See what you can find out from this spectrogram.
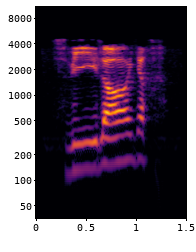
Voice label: "wilajer", alsace; vin; chai

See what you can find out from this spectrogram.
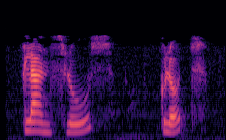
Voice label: "glanzlos", Bas Rhin; vin; mat

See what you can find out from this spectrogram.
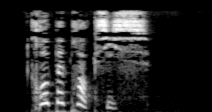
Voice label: "gruppepraxis", alsace; medecine

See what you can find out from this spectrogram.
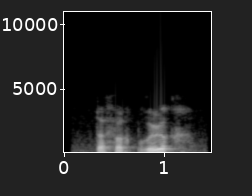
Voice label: "verbruch", alsace; vin; consommation

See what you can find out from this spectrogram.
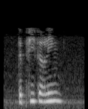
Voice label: "pfifferling", alsace

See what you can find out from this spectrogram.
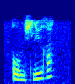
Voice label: "umschluche", alsace

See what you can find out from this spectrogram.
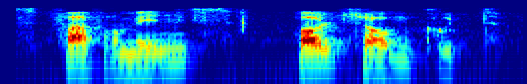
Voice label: "pfefferminz", Alsace; vin; menthe

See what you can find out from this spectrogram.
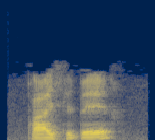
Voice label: "preiselbeer", alsace

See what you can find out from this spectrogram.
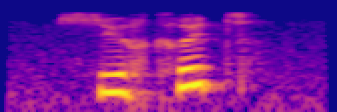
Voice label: "surkrut", alsace

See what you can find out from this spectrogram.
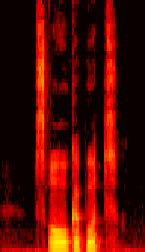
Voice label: "angebot", alsace

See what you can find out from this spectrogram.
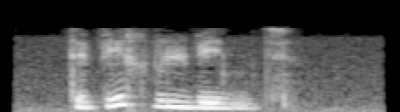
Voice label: "wirwwelwind", alsace; meteo

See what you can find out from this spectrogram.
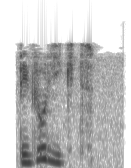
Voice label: "bewellikt", alsace; meteo

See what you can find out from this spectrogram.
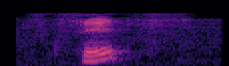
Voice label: "gsetz", alsace

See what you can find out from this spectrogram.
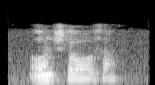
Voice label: "anstoss", Alsace

